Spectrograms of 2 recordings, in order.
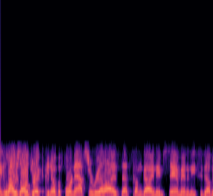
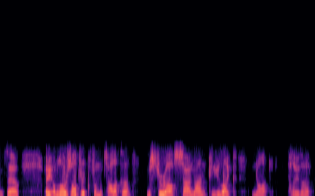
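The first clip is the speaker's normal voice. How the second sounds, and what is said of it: Poor imitation of another person's voice. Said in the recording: “terrible Lars impression”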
